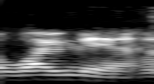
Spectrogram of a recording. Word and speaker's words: Waimea: Uh, Chef joined Mauna Lani Bay Canoe House in 2012 from his namesake restaurant in Waimea. Am I saying that right? yeah, uh, Waimea. – Waimea, Waimea.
